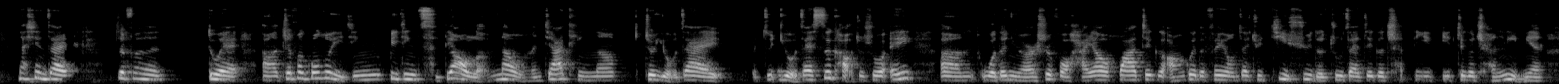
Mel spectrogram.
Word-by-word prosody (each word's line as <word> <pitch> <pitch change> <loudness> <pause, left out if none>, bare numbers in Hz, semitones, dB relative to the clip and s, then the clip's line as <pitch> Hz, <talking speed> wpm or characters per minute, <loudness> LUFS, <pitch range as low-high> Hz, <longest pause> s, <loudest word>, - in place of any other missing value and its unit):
那 270 - -4
现 250 +1 +2
在 235 -3 +7 0.5
这 285 - +3
份， 235 -6 -1 0.4
对， 210 -6 +6 0.2
呃， 195 -1 -2
这 270 +5 +1
份 275 -2 0
工 280 0 +3
作 290 -1 +2
已 230 - +1
经 215 +3 -2
毕 250 +3 -2
竟 240 -2 +2
辞 240 +8 -1
掉 290 -8 +4
了， 195 +2 -3
那 235 0 +2
我 190 -7 0
们 170 +3 -10
家 240 +3 +2
庭 200 -6 -9
呢， 190 0 -5 0.2
就 225 - +6
有 195 -3 0
在 195 -5 +1 0.5
有 205 - +3
在 215 0 +3
思 215 +9 +2
考， 325 - 0
就 195 - -7
说： 200 +1 +2
“诶， 280 +6 0 0.2
呃， 190 -1 0 0.2
我 190 -1 +2
的 200 +2 +3
女 195 -2 -2
儿 175 0 -1
是 235 +7 +1
否 180 - -1
还 175 +1 -5
要 205 +1 +4
花 210 0 +2
这 220 +2 +1
个 200 - -2
昂 185 - -4
贵 230 +2 +3
的 195 - -1
费 220 +2 0
用 195 -3 0
再 205 +1 -1
去 205 0 -8
继 230 +3 -1
续 240 -1 -3
地 170 -4 0
住 195 +4 -2
在 195 -2 0
这 195 +2 -1
个 190 -1 -1
城 180 - -7
一 190 -1 -11
一 385 0 -7
这 290 - -3
个 195 - +1
城 185 +1 -5
里 230 -3 +2
面， 170 -1 -4
210 Hz, 260 characters per minute, -24 LUFS, 190-240 Hz, 0.5 s, 在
